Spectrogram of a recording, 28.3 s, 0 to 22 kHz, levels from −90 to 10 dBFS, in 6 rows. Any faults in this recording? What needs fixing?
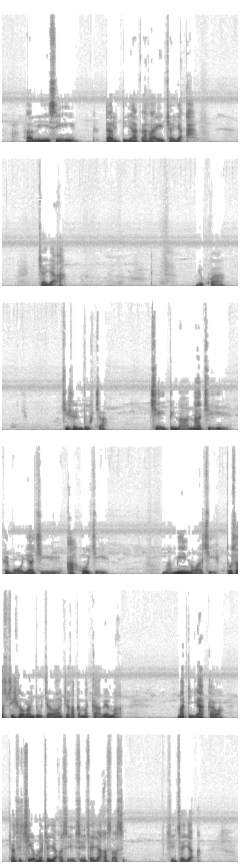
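No faults turn up in this audio, so there is nothing that needs to be fixed.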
